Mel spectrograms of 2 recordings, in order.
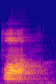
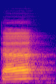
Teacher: تو کو ہم پر پڑھیں گے تو تا سے تمیز ہو جائے اس کی، حالانکہ دونوں کا مخرج ایک ہی ہے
